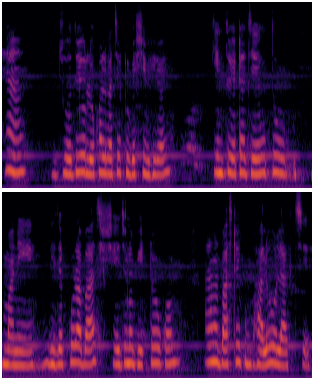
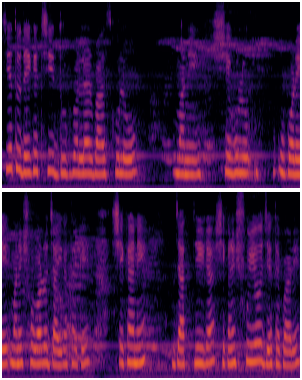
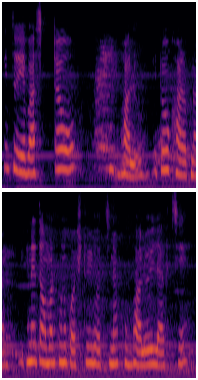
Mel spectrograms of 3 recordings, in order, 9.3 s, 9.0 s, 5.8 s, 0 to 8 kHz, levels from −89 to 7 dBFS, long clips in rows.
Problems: background sounds at intervals, background conversations at intervals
